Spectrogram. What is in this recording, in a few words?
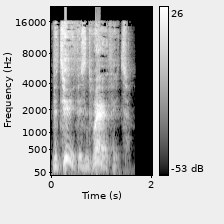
orc trades dealer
